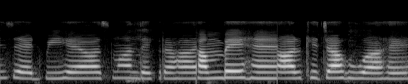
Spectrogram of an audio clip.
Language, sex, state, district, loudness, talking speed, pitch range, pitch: Hindi, female, Chhattisgarh, Raigarh, -19 LUFS, 190 wpm, 275-295 Hz, 285 Hz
